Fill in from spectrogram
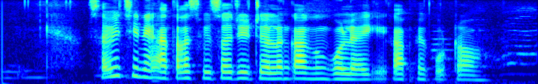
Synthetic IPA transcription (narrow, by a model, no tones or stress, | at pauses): səwid̥ʒ̥i̤nɪŋat̪lɪsb̥isɔd̪̥i̤ɖ̪̥a̤ləŋkaŋɡoŋɡoljaikḭkab̥ɛ̤hkuʈɔ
